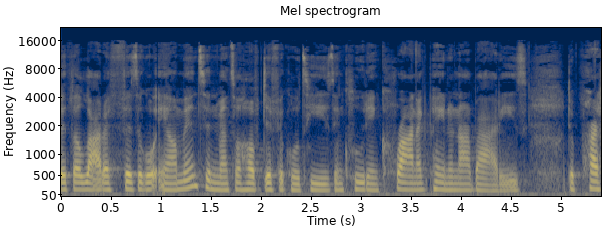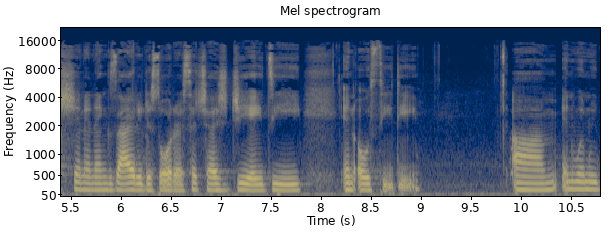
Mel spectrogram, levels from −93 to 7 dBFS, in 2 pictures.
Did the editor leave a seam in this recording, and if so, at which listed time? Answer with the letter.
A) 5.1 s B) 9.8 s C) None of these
B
